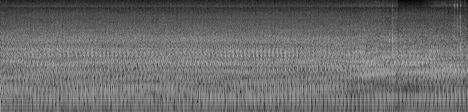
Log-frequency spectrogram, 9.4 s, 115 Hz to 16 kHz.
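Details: Kubota KX033-4 excavator diesel at its 1000-hour service, just after a fuel filter change and bleeding: catches and settles into a steady, even idle with a firm low rumble and no misses or knocks; normal.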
